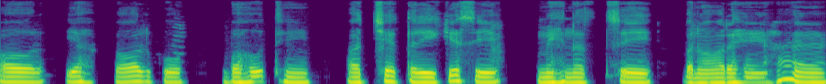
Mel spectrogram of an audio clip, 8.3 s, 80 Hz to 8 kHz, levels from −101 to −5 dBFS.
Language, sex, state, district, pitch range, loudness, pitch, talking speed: Hindi, male, Uttar Pradesh, Jalaun, 125-140 Hz, -15 LUFS, 130 Hz, 100 wpm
